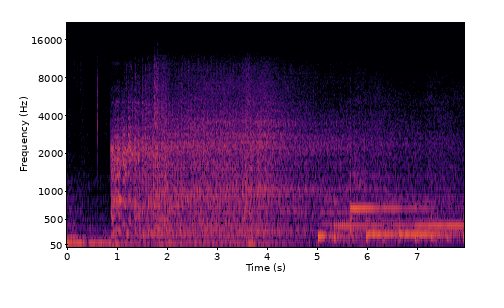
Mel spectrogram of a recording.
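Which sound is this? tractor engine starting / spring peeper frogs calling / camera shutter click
tractor engine starting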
